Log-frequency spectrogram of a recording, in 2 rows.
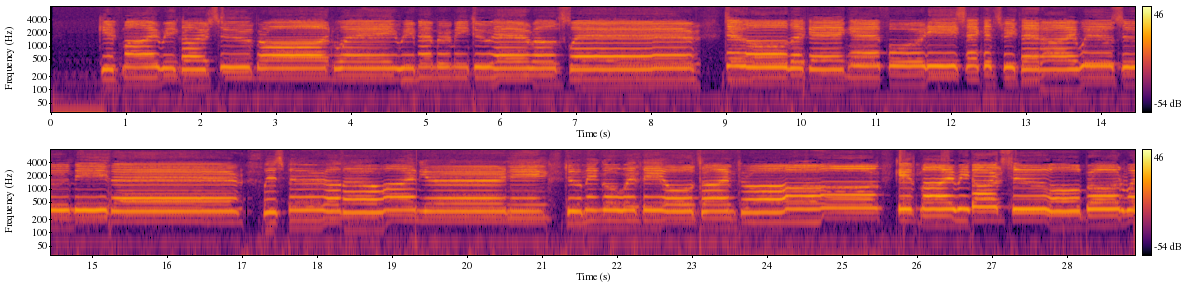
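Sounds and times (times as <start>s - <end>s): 
tenor singing: 0.6s - 28.9s.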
